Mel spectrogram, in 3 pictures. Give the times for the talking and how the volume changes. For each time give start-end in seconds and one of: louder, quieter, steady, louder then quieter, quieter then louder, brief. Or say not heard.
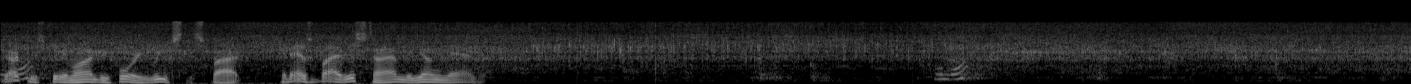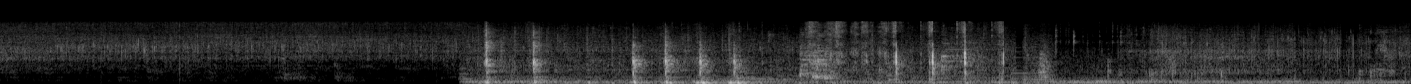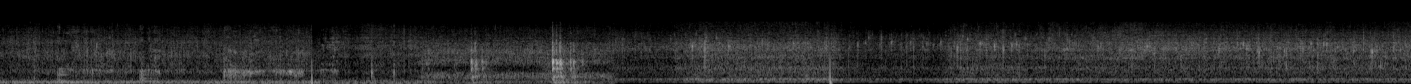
0.0-4.8 steady.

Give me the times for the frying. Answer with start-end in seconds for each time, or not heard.
0.0-42.2.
